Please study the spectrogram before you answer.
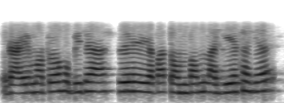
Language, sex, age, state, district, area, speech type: Assamese, female, 30-45, Assam, Golaghat, urban, conversation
